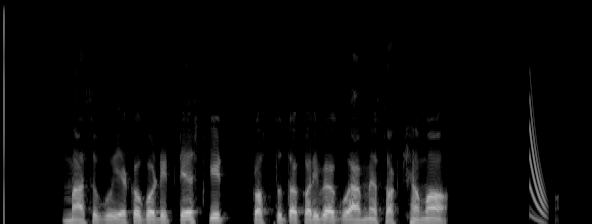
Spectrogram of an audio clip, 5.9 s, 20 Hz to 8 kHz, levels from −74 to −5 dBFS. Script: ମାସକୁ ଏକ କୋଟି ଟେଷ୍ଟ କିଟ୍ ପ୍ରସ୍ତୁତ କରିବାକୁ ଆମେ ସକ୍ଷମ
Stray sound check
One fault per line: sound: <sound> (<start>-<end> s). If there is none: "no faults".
sound: chirp (5.3-5.5 s)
